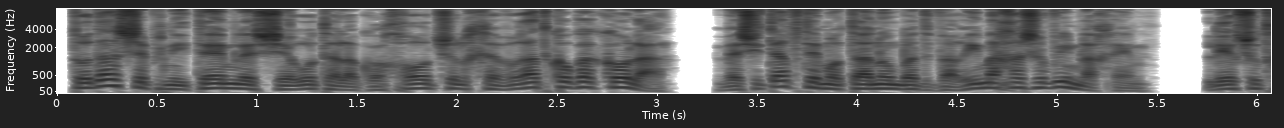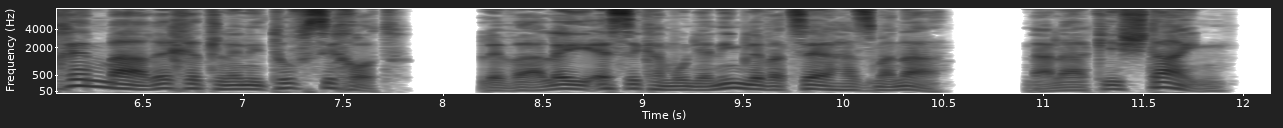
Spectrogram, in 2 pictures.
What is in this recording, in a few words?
hebrew ivr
